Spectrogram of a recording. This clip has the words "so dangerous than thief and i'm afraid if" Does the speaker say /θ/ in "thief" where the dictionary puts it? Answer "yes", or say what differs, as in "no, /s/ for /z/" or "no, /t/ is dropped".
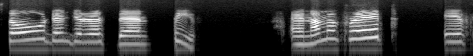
no, /t/ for /θ/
